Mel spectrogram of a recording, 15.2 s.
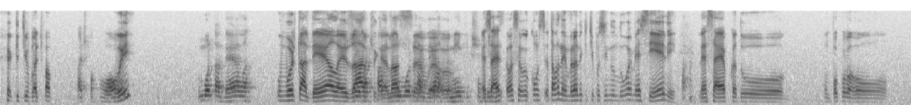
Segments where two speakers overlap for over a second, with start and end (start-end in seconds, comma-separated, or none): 5.8-7.6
